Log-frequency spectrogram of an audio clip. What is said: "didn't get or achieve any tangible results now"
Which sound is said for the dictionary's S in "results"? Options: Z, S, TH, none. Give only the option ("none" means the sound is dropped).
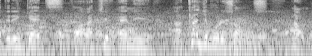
S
